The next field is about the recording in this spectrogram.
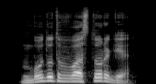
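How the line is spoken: Snort. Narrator (Russian): хмыкнул я

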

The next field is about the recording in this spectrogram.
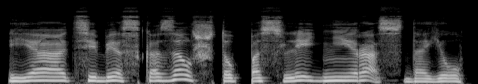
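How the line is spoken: Lazy drawl through teeth. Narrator (Russian): лениво растягивая слова, процедил Маратов собеседник

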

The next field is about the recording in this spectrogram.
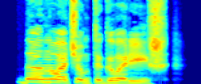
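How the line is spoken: Cheerful reply. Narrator (Russian): весело отзывается Гентара

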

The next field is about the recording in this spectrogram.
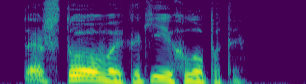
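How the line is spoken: Calm objection. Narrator (Russian): спокойно возразил Мур

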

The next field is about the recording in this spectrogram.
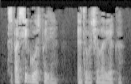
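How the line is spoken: Calm prayerful. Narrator (Russian): спокойно с молитвой сказал

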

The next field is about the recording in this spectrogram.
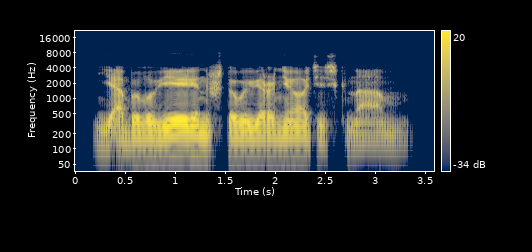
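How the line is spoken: Whisper. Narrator (Russian): прошептал он

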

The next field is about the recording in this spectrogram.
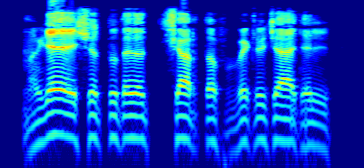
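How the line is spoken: Growling. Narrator (Russian): прорычал Фрезби

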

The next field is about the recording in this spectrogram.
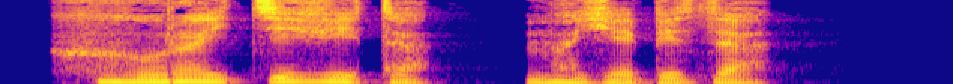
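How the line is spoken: Dejected voice. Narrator (Russian): упавшим голосом сообщила женщина

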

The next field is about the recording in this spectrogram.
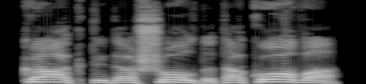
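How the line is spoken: Angry bark. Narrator (Russian): рявкнул разозленный огонь

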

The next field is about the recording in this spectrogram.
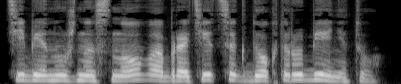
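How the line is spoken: Soft. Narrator (Russian): мягко сказал он

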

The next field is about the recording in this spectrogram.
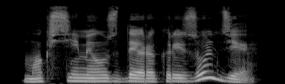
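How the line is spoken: Thoughtful drawl, father. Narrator (Russian): Задумчиво пожевывая губу, протянул отец

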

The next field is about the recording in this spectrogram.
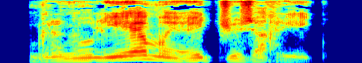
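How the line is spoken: Grumbling. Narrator (Russian): проворчал он

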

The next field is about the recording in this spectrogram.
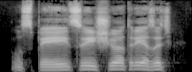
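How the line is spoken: Slightly rude. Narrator (Russian): немного грубо ответил

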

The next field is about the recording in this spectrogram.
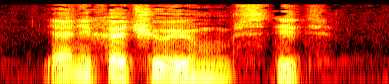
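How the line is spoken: Weary dismissal. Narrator (Russian): устало отмахнулся Бернардино

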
